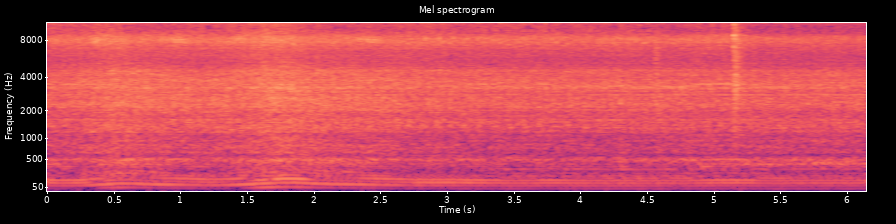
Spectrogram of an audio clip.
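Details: 2013 Dodge Dart after replacing the passenger-side engine mount, which had sat over an inch low causing vibration, with a cheap aftermarket mount: steady, even idle with smooth low hum and no clunks or shudder. Normal idle.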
